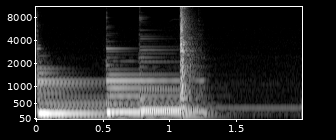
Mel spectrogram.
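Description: Nylon-string classical guitar fingerpicked on a G minor chord: a bass note on the sixth string, then two higher notes plucked, then a sharp percussive slap of the right hand on the bass strings about a second in. After the slap the sound drops to a faint ring.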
